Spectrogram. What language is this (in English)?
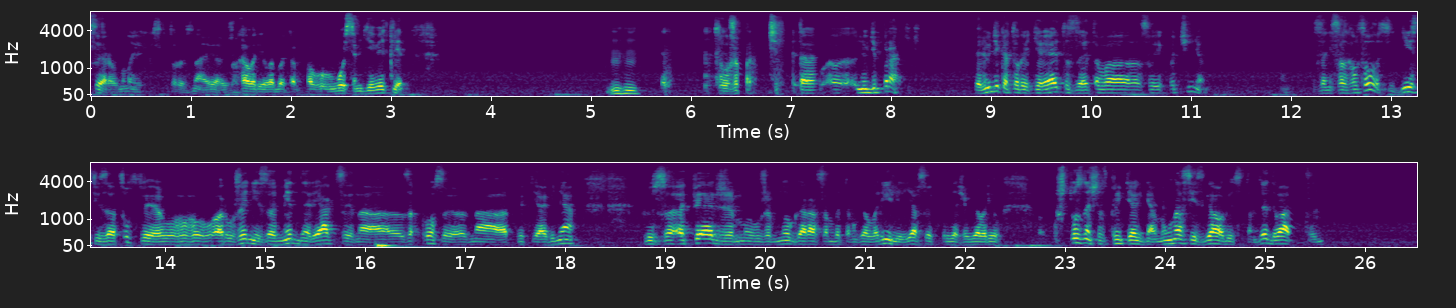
Russian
